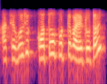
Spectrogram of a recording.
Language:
Bangla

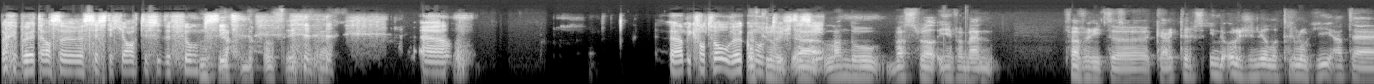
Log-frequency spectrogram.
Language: Dutch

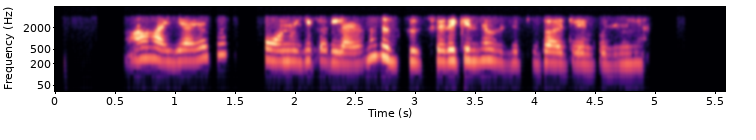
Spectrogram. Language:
Dogri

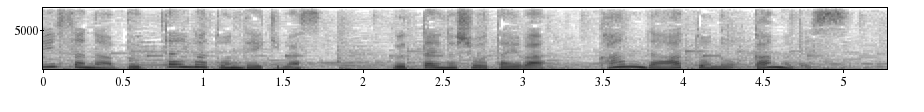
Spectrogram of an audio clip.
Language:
Japanese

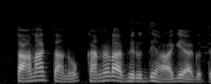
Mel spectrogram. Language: Kannada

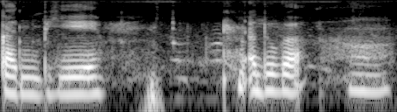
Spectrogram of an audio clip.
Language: Manipuri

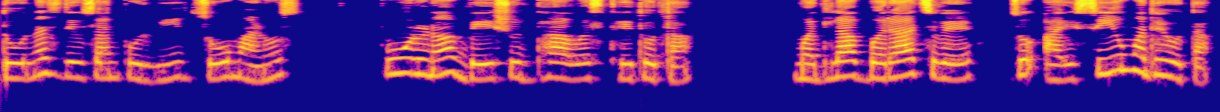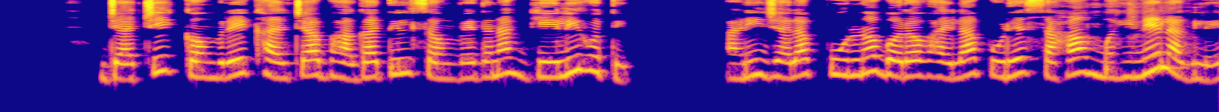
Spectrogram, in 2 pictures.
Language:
Marathi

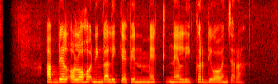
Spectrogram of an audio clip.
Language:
Sundanese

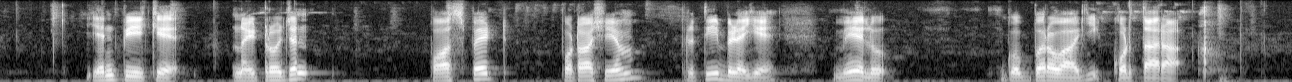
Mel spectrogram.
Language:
Kannada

